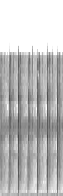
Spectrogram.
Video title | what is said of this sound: Quick Cleaning Iron Civil War Relics From A Recent Adventure | you'll hear the cocoons break away from the on the side of the shell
